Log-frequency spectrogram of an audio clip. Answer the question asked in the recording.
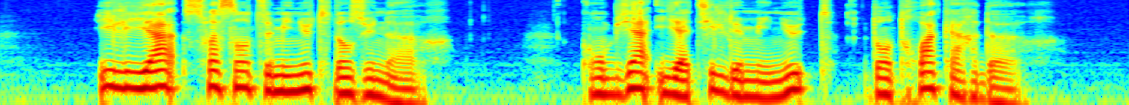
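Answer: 45 minutes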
